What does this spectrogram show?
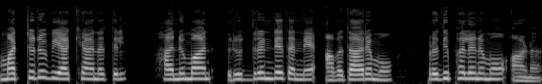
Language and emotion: Malayalam, neutral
